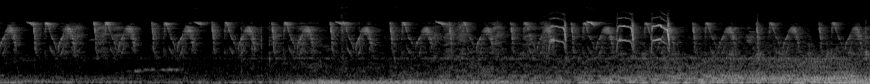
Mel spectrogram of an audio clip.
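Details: Lure recording of a prinia (ciblek) meant to trigger other prinias into singing: fast, scratchy high chirping phrases with a few clear whistled upslurred notes near the end, over a continuous low hum.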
